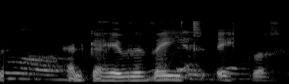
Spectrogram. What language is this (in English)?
Icelandic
